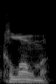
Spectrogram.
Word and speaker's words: Coulombe: last name is pronounced coloma just think like cologne but with an uh m got you on here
